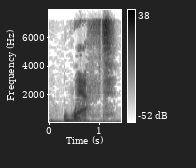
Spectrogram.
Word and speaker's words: weft: the vertical strings are called weft rhymes with the word left like left and right okay so your weft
